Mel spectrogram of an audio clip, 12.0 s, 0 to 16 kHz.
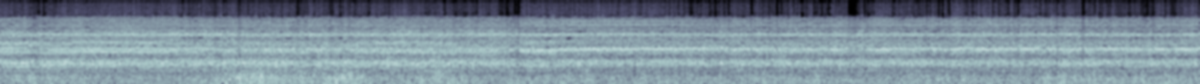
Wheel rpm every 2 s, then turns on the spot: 220, 230, 220, 230, 230, 230.
none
